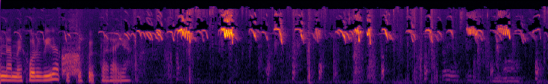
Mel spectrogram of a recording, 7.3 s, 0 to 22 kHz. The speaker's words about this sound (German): Auf dem staubigen Boden picken 10 gelbe Küken zwischen den Beinen der Besucherinnen nach Krümeln.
